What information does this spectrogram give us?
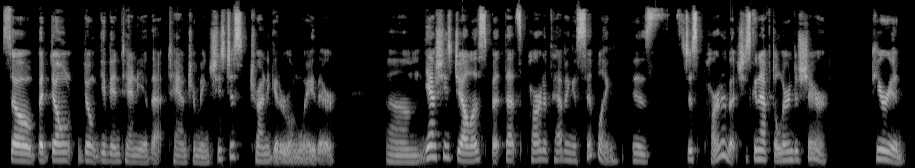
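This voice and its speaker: A woman's voice: on the low side, brisk, creaky, dry recording, clean studio sound. A middle-aged woman, a parenting coach hosting a podcast, giving frank advice in a blunt, no-nonsense way. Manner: blunt, no-nonsense, laughs often. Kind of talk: casual advice chat.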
